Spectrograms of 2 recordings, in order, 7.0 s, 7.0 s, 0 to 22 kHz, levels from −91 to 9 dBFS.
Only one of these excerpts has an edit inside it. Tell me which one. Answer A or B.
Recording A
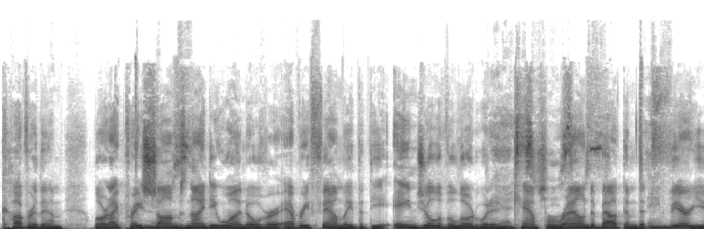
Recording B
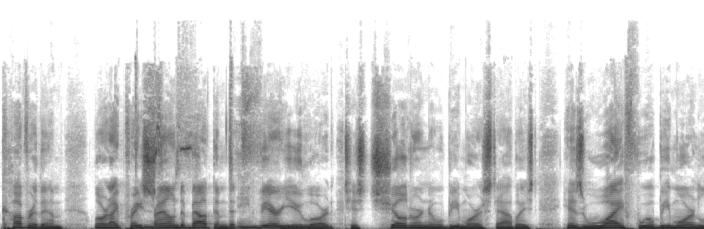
B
